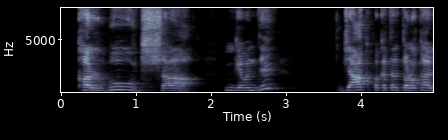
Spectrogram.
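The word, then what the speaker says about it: खरबूजा: கர்பூஜனா என்ன? பூசணிக்காய். மஞ்சள் பூசணிக்காவும் இருக்கலாம், வெள்ளையாவும் இருக்கலாம். அப்போ கர்பூஜா அப்டின்னனா பூசணிக்காய். அடுத்தது க. அந்த உச்சரிப்பு மாறுது பாருங்க.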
